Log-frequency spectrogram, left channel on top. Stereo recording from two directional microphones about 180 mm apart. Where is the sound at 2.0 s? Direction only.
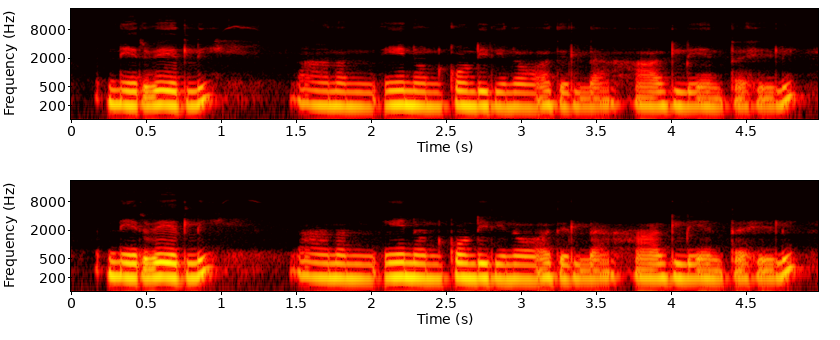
15° left (ahead or behind).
